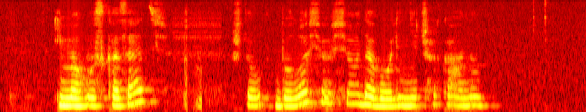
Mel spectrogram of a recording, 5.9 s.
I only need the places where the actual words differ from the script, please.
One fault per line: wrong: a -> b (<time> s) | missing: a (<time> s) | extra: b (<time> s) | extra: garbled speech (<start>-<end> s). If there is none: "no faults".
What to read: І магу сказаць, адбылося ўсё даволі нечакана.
extra: што (2.4 s)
